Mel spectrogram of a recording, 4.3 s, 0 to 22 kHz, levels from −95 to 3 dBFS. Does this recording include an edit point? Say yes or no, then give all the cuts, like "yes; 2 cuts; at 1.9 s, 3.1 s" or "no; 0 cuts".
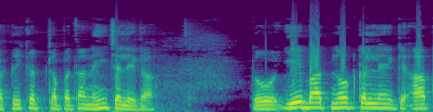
no; 0 cuts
